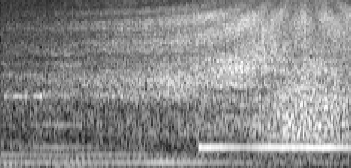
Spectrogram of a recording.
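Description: A car passing on the street, its tyre and engine noise swelling toward the end, over sustained background music with held notes and a low drone.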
